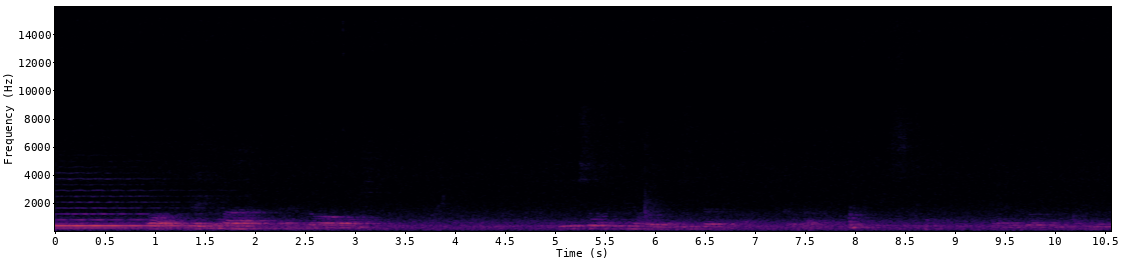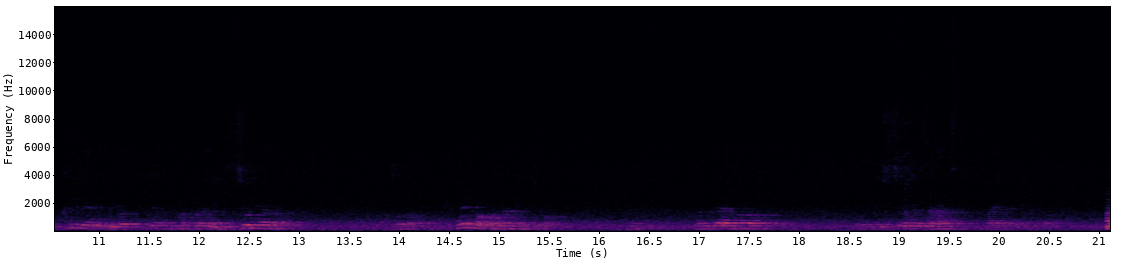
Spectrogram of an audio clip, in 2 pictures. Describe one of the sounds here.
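A man speaks calmly at a distance.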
